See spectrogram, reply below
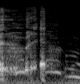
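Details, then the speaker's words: Cough in cystic fibrosis, from a patient whose lungs are still bad, recorded in the car. Two short, harsh, throaty cough bursts. "much coughing between the car and I think I cough the entire way and then I realized the person in like a few people in front of us were smoking so I was like trying to breathe through my coughing and I'm breathing in Smoke"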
